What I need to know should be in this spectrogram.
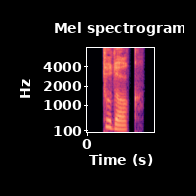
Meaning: first-person singular indicative present indefinite of tud
- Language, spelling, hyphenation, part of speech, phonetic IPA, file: Hungarian, tudok, tu‧dok, verb, [ˈtudok], Hu-tudok.ogg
